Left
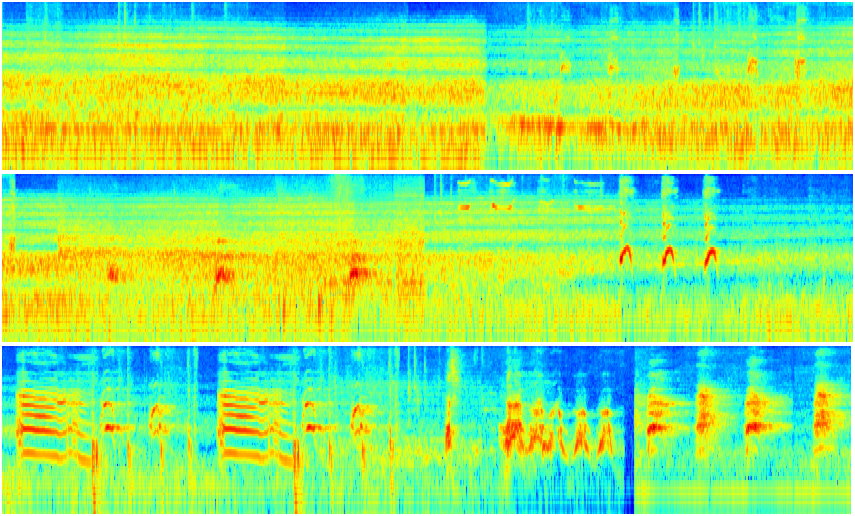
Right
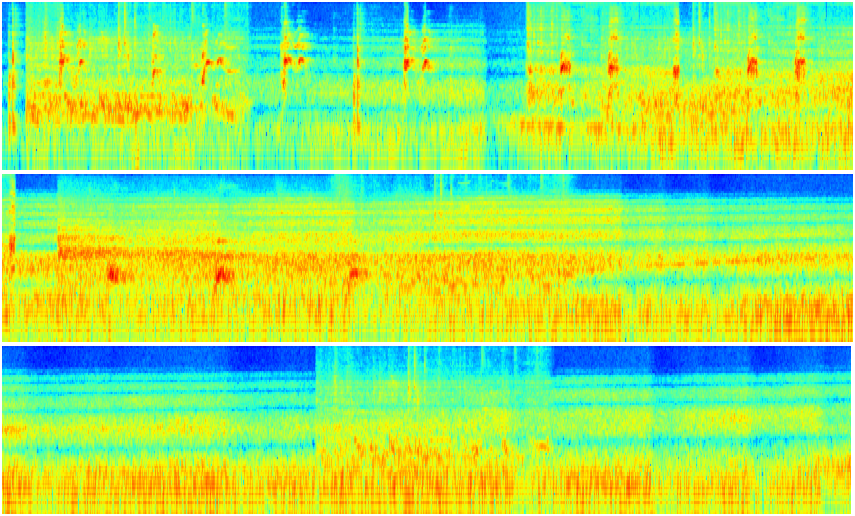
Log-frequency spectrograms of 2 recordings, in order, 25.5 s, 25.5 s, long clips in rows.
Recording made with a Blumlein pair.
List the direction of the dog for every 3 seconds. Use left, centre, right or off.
right, right, right, centre, left, left, left, left, left.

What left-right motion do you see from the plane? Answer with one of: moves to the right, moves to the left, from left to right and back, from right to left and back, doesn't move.
moves to the right.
